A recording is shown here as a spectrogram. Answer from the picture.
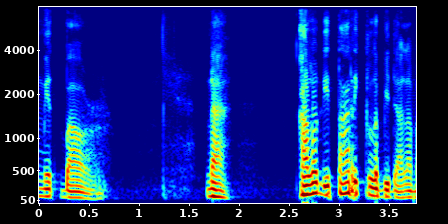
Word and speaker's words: midbar: Ternyata kalau Bapak Ibu melihat dalam bahasa aslinya, bahasa Ibraninya, kata padang gurun ini di situ disebut kata padang gurun ini adalah midbar, ya. Midbar. Dibacanya tuh midbar.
